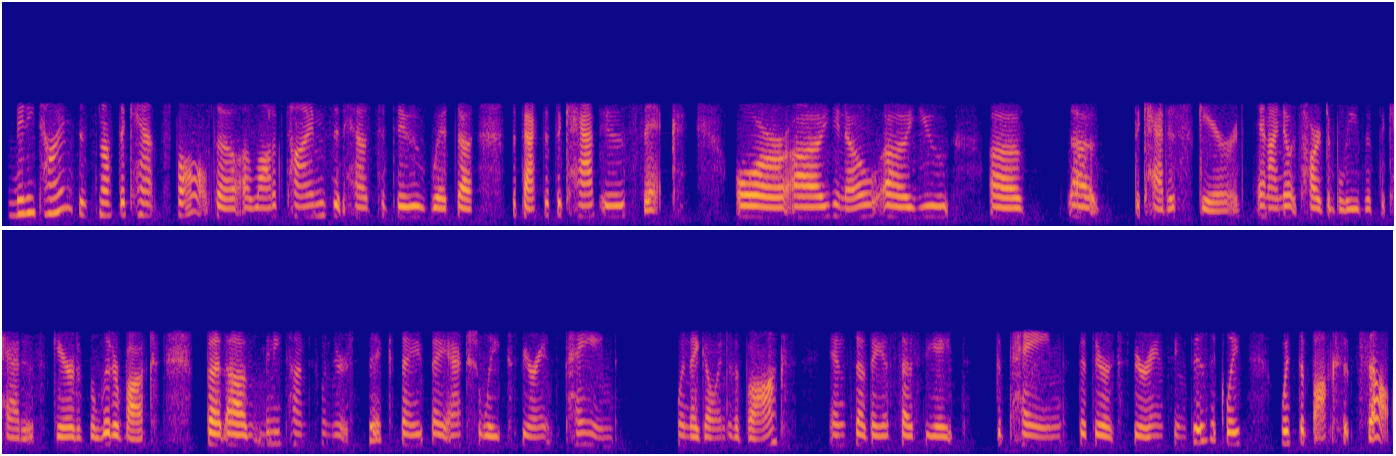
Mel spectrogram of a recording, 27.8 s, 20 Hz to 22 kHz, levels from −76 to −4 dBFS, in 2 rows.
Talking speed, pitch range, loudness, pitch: 185 wpm, 170-200 Hz, -26 LUFS, 185 Hz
